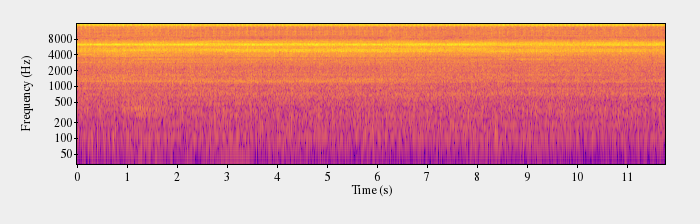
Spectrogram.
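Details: BMW M52TU engine at idle: dull, somewhat irregular rhythmic knock repeating about three times a second over a hissy background; cause unknown.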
